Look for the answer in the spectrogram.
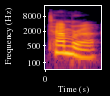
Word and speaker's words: Tamra: Actually, my grandmother named me Tamra. Rhymes with camera. Okay. So all around the world, Muslims are calling me things like tomorrow and Tamara and things like this. But I'm working on helping them pronounce my name correctly. It's Tamra. Yeah.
